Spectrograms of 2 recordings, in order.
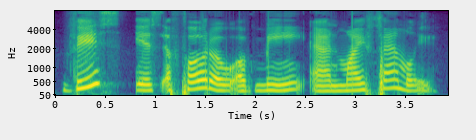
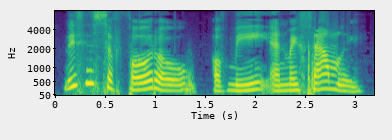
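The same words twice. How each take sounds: First: It is read at a slower pace. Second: It is read at a faster pace.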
